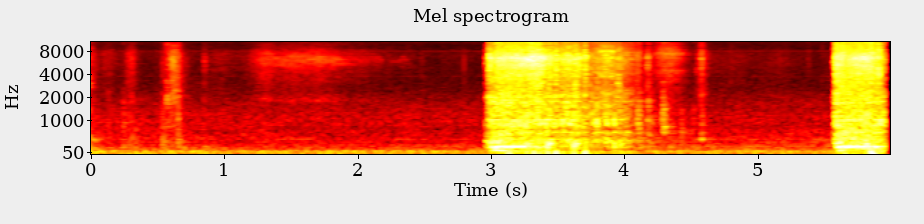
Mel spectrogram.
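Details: MTD snow blower with a Tecumseh engine on its first start after the carburetor was cleaned and the fuel and primer lines refitted, choke on: a loud, sputtering catch that dies back and catches again. It is starting and running normally.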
